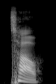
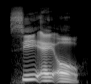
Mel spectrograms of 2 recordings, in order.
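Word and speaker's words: 操: And in Chinese, Shiba, it's Tao. Tao. Tao. That was good? C-A-O. Tao. C-A-O? Tao. Not Cao. Not Cao. Tao.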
